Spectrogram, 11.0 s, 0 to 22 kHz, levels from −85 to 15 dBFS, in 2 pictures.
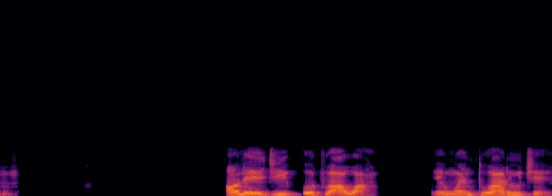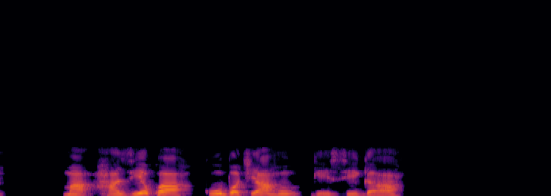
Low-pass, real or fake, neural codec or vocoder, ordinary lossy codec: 5.4 kHz; real; none; none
